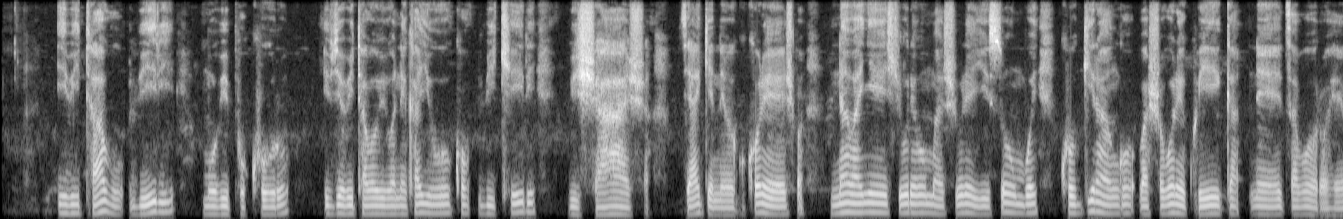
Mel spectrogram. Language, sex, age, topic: Rundi, female, 25-35, education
